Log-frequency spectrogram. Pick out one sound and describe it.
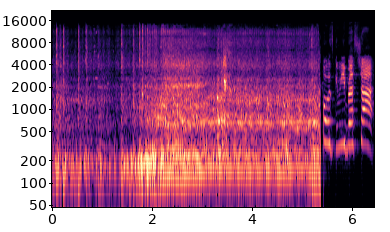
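A lawn mower engine rumbles steadily.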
